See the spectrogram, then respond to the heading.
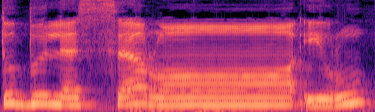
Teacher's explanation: را پر پڑھیں گے کیونکہ را کے اوپر زبر ہے اور مد بھی ادا کریں گے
